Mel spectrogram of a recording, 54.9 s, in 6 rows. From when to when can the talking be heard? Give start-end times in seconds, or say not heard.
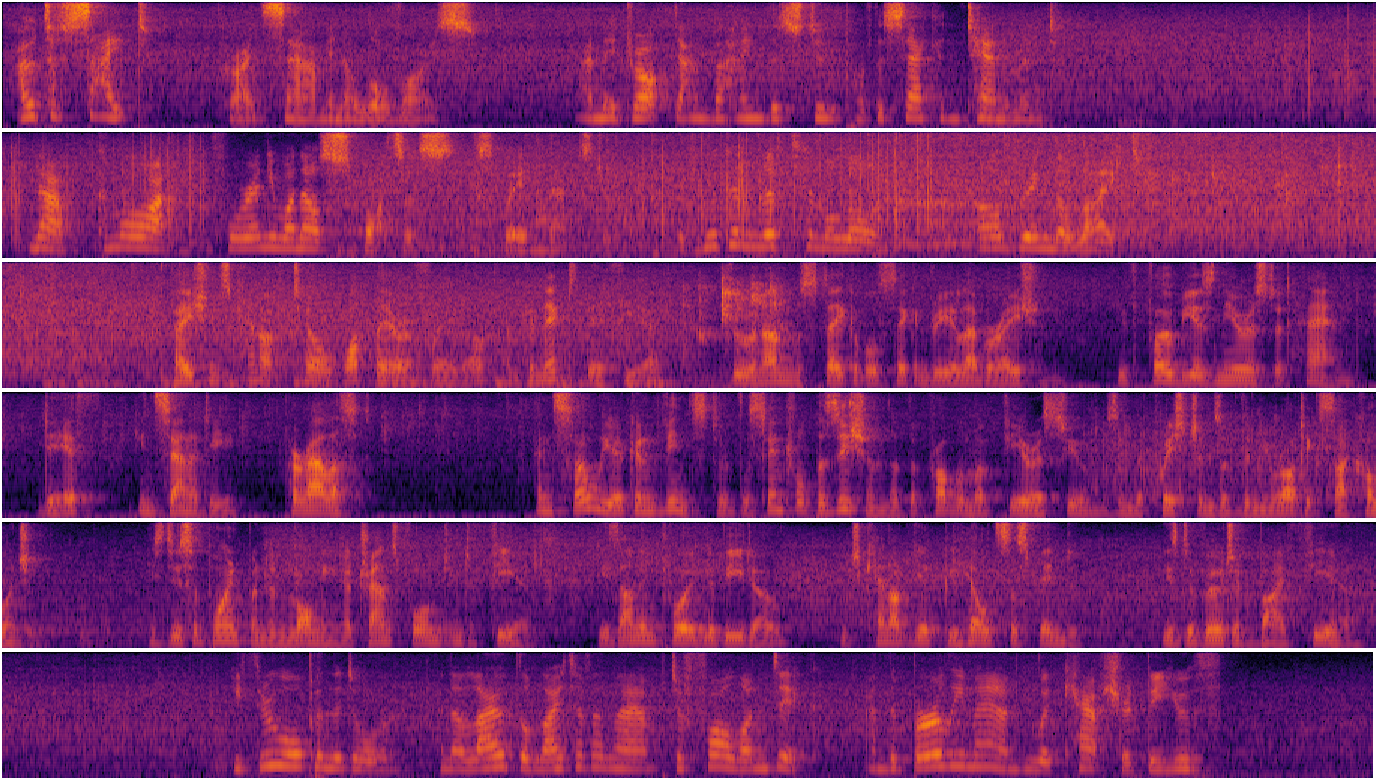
0.0-7.1, 9.3-16.8, 19.4-29.9, 31.0-37.0, 37.6-45.8, 47.3-53.9.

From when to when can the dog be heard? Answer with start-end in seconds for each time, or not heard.
not heard.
